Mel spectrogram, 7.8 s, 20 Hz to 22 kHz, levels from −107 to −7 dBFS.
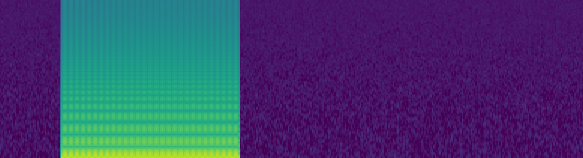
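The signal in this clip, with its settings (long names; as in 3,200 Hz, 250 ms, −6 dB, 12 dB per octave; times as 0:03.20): pulse wave 62.3 Hz, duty 20% −16.5 dBFS 2.37 s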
